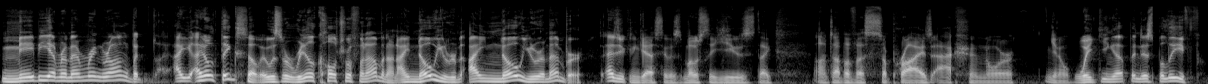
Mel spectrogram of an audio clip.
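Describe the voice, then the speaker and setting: A man's voice: medium pitch, sing-song, fairly quick, a little mellow, no room sound, soft background music. A man narrating a video essay in a casual, conversational way, with asides and self-corrections.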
